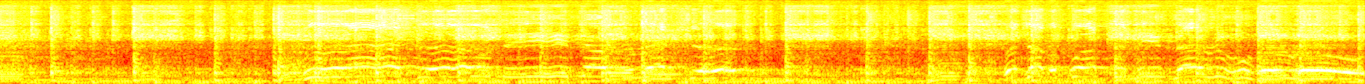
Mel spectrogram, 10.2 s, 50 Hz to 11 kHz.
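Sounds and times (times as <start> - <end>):
song: 0.0 - 10.2.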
